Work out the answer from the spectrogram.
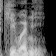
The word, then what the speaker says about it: Kiwami: Son nom s'écrit Gakudo, mais il se présente et explique qu'il se prononce Kiwami.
